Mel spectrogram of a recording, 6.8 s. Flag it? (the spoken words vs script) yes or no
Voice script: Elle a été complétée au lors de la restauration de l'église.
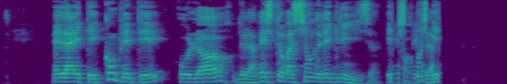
yes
